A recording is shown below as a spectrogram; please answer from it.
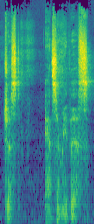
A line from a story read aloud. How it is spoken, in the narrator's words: I said softly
